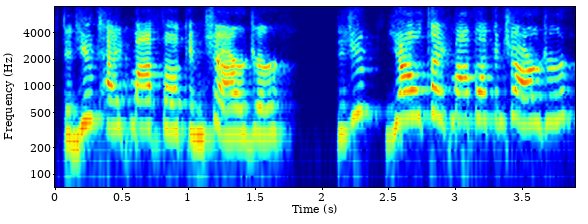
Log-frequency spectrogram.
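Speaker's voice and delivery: loud, high Southern twang; Southern accent. Acted. Walking up to a stranger, hammed-up Southern accent. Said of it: "Can you imagine walking up to someone and being like".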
